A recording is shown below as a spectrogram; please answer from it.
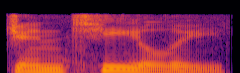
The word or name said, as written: genteelly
